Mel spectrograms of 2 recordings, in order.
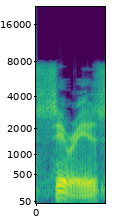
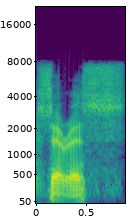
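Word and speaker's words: Ceres: enough is an asteroid it's series and or saris depends on how you want to pronounce it it's in the same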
